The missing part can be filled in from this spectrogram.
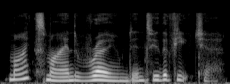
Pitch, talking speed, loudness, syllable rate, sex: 190 Hz, 155 wpm, -19 LUFS, 5.4 syllables/s, female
